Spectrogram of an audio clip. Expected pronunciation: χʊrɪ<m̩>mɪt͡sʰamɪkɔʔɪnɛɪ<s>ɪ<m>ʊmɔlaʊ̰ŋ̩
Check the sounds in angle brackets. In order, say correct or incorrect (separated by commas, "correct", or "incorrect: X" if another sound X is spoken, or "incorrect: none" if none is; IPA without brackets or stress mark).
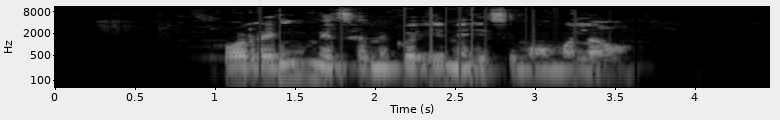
incorrect: ŋ̩, correct, correct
